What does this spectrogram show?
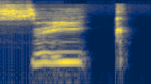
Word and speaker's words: Sikh: all kinds of stuff it's pronounced seek thank you jacksie okay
